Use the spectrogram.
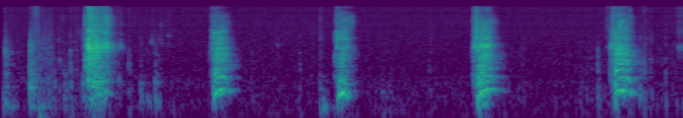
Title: Coughing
